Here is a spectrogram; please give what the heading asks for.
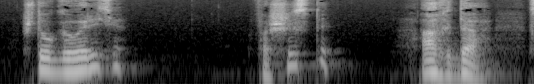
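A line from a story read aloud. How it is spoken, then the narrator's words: Embarrassed old man's sigh. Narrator (Russian): сконфуженно вздохнул старик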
